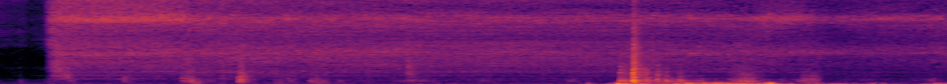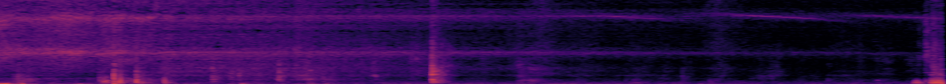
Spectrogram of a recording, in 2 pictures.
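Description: Air hissing steadily from a Land Rover tyre with its valve core removed, a continuous close hiss lasting most of the clip with a few bumps and handling knocks, slowly fading toward the end.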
